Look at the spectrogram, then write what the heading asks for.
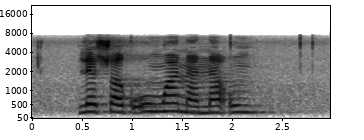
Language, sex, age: Tsonga, female, 20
